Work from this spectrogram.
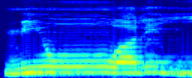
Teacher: یہاں میم کو واو مشدد کے ساتھ ملائیں گے. میم واو زیر میوں واو زبر وا میوں و لام یا زیر لی میوں والی یا واو دو زیر یوں میوں والی یوں ولا نصیر.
